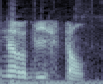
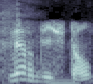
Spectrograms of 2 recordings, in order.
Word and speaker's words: N3RDISTAN: N3RDISTAN. – Comment tu dis ça? – N3RDISTAN. – N3RDISTAN.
